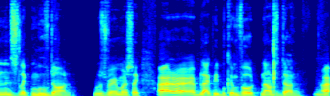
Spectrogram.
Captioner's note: blathers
